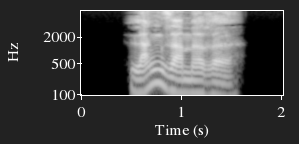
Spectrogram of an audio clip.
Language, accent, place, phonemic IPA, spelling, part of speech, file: German, Germany, Berlin, /ˈlaŋzaːməʁə/, langsamere, adjective, De-langsamere.ogg
- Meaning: inflection of langsam: 1. strong/mixed nominative/accusative feminine singular comparative degree 2. strong nominative/accusative plural comparative degree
